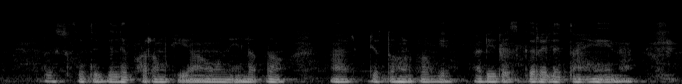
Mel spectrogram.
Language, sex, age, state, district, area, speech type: Santali, male, 18-30, Jharkhand, East Singhbhum, rural, spontaneous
